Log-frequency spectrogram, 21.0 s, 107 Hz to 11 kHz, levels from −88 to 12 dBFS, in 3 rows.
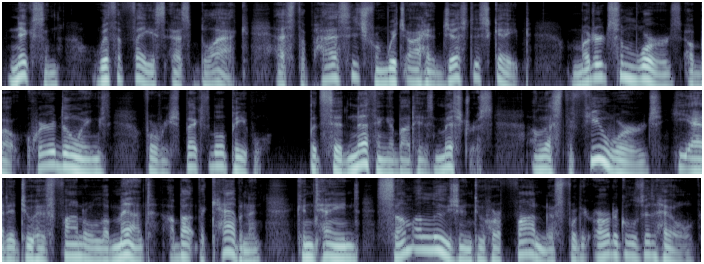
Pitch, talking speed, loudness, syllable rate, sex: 130 Hz, 155 wpm, -19 LUFS, 4.6 syllables/s, male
